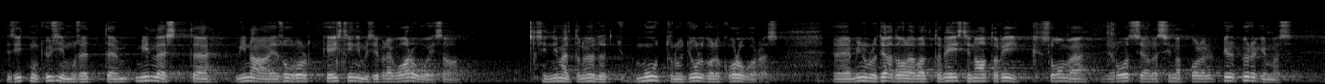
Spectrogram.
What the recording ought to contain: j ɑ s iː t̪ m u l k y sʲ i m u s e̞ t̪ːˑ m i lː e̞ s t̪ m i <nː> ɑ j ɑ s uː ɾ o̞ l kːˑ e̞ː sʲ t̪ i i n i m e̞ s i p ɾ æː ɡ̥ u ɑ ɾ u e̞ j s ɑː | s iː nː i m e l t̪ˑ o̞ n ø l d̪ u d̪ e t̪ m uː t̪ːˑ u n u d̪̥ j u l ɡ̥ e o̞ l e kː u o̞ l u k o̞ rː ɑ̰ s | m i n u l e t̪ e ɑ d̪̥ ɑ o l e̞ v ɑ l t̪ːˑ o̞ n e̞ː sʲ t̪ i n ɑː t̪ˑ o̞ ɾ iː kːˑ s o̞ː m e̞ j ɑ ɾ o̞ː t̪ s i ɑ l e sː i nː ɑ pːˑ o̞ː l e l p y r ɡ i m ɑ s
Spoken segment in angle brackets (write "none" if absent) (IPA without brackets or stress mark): n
